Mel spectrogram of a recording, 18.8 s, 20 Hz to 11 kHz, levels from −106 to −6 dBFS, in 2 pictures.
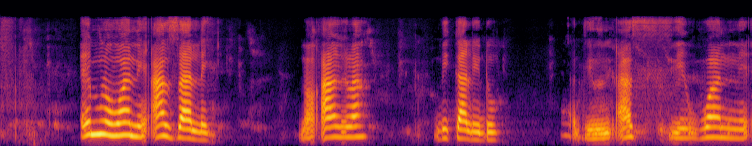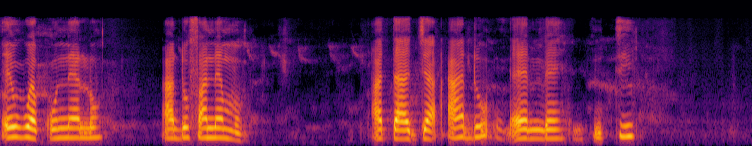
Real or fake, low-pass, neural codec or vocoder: fake; 7.2 kHz; codec, 16 kHz, 4 kbps, FunCodec, trained on LibriTTS, 50 frames a second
